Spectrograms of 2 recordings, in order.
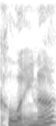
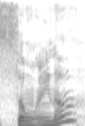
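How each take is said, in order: First: The name begins with a hard K sound. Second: The name begins with a soft S sound. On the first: The speaker calls it wrong. "the C is a hard C, so I'll just pronounce it with a K" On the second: The speaker calls it right. "like a Selena"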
